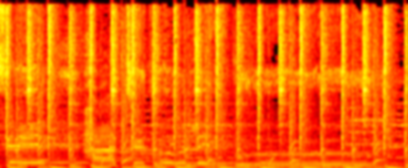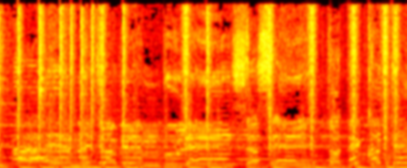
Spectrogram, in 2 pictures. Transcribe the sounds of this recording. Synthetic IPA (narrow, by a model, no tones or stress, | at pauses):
se | hat̪ʰd̪ʱolebuɦo | ajanid͡ʒɔɡembulesaset̪ɔd̪ekʰɔt̪e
